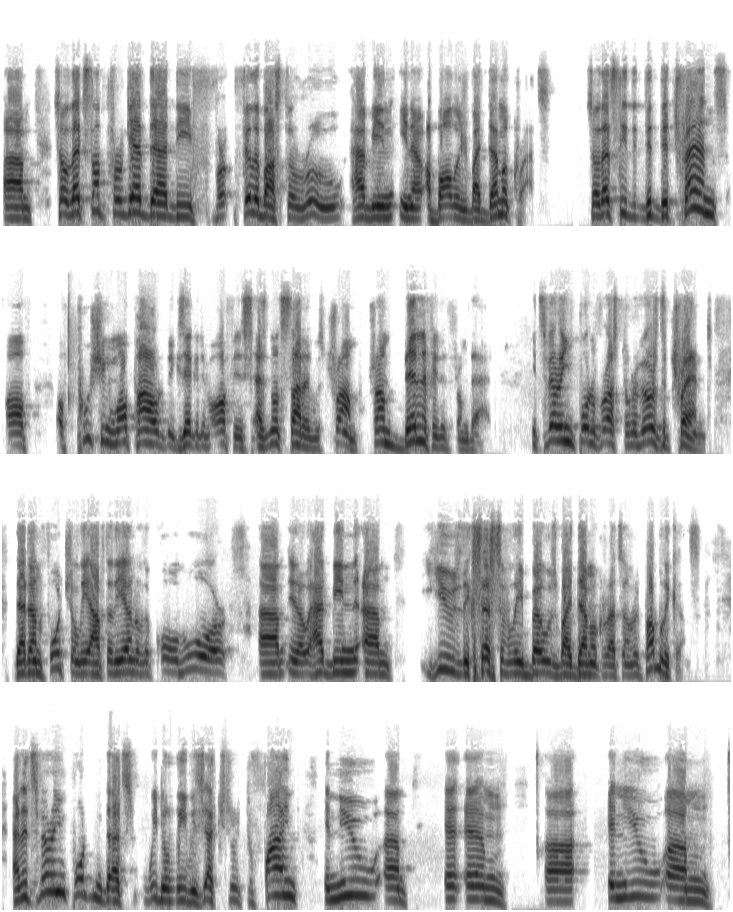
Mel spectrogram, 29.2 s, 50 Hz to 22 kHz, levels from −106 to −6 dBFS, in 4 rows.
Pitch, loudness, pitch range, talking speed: 180 Hz, -25 LUFS, 165-210 Hz, 185 wpm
